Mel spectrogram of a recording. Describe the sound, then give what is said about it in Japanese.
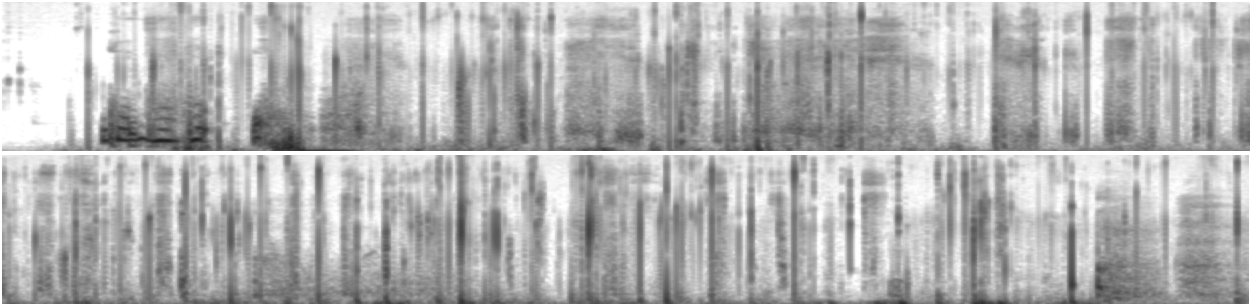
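ASMR tongue-tip licking inside the ear: a long, irregular stream of wet clicks, smacks and crackles. A louder burst comes near the start, then the sounds turn quieter and busy. No talking. “こっちのお耳の穴にも舌先差し入れてあげますね。”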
